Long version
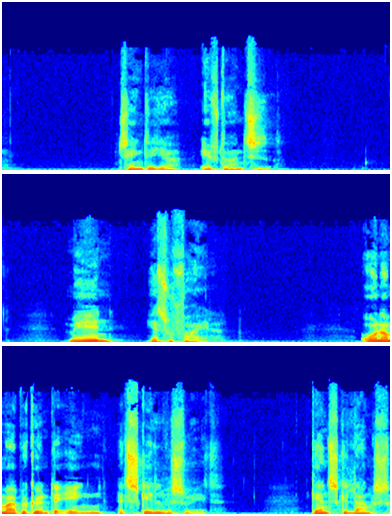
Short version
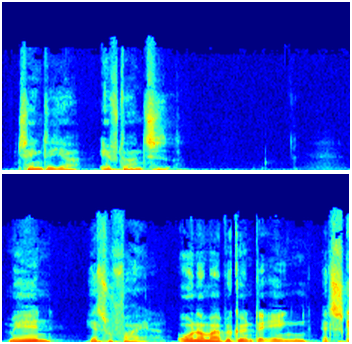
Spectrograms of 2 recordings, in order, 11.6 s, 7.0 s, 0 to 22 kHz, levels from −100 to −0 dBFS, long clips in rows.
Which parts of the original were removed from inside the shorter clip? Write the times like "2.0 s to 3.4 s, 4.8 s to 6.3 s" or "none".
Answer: 6.1 s to 7.3 s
